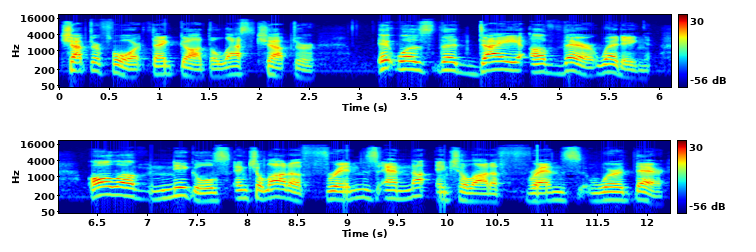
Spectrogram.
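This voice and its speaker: An irritable cartoon echidna performed by a man with a high voice and a measured, slow pace. He gives a comedic dramatic reading of fan fiction, scornful and exasperated with what he has to read. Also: expressive. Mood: grudging narration. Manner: indignant, scornful, easily exasperated.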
